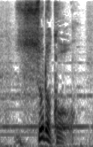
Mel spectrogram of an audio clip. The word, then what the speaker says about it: sudoku: Also, you may receive Will Short's Little Black Book of Sudoku. – No, it's not pronounced like that. – Oh, yeah. Sudoku.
